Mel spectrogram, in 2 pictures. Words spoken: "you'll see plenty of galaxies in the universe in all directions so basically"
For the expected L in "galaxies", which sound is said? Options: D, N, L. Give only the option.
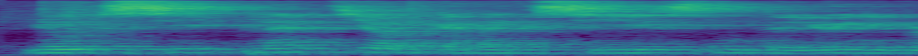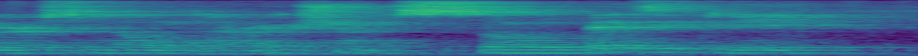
N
